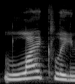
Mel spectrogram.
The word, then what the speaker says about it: likely: Likely, 你可以想象那个 E 不存在。 Like, 后面直接加 L-Y. Likely. Likely.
